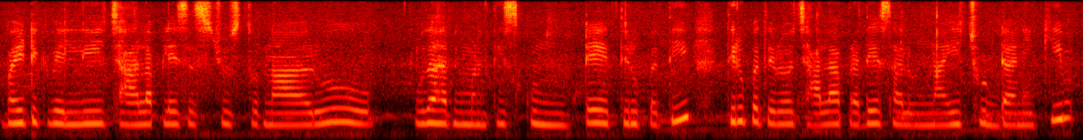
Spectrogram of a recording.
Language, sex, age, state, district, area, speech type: Telugu, female, 18-30, Andhra Pradesh, Sri Balaji, urban, spontaneous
